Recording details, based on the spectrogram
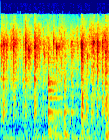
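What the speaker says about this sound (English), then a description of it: "this sausage, I think, it's pretty much finished sizzling." Sausage sizzles faintly in a pan, a soft crackling hiss with scattered small pops over a quiet background.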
